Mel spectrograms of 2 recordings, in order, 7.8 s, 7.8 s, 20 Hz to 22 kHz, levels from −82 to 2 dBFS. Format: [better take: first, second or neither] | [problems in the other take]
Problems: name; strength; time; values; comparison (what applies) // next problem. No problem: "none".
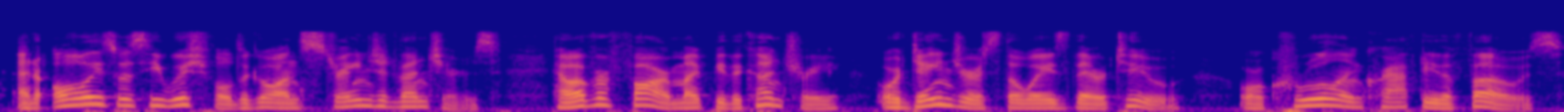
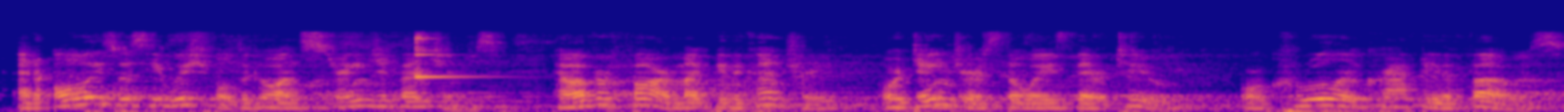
first | background sound (Bell); 4 dB below the speech // room echo; dies away in 2.3 s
